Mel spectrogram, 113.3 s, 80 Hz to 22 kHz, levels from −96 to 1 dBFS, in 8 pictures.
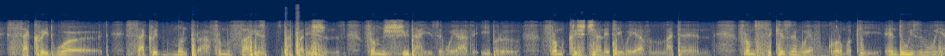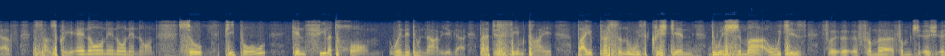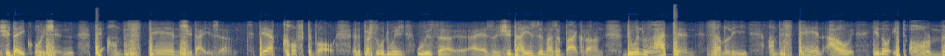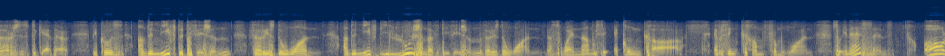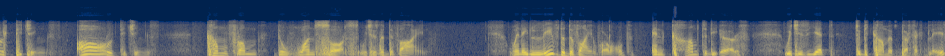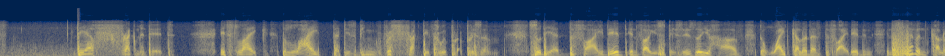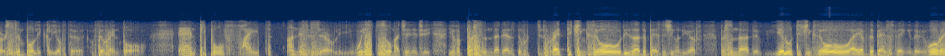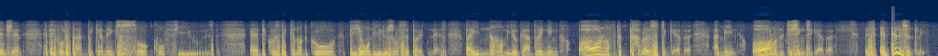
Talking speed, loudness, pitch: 145 wpm, -19 LUFS, 125 Hz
